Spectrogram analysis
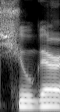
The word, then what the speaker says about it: sugar: It's sugar and sure. Here S sounds like sh like in shower.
